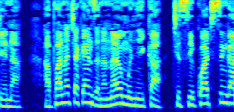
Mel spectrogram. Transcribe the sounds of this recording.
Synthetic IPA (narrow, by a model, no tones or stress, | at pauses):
n | ɦapanat͡ʃakae̞nzananajo̞muɲikat͡ʃisikwat͡ʃi̥siŋɡa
